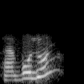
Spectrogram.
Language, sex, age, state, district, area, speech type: Bengali, female, 30-45, West Bengal, Paschim Bardhaman, rural, conversation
